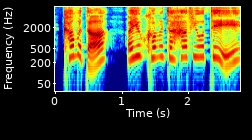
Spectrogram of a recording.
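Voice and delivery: very high, mocking, badly acted Japanese accent. Speaker mocks horrific English voice acting, imitating bad Japanese-English accent. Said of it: "Japanese people who are speaking English, and so the accents".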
